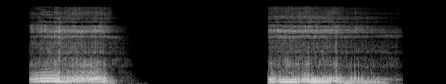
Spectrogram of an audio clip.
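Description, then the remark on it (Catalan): Two loud, rasping snores a couple of seconds apart, each a rough, throaty rumble lasting about a second, as a human voice imitates a hare in deep sleep. “Ressonaven pel bosc els seus roncs.”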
